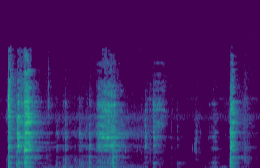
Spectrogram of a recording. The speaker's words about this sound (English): Sorry, if you hear that rattling, that's my water, and I do use a reusable stainless steel straw, so that's what you hear.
